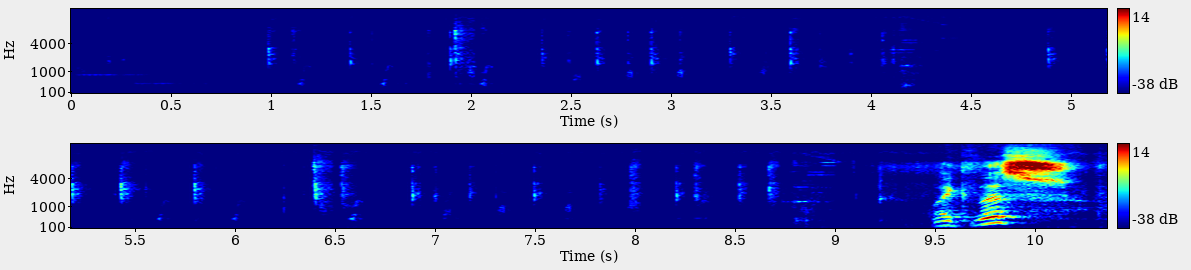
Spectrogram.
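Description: A video game plays soft clicking sounds through a television speaker.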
